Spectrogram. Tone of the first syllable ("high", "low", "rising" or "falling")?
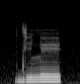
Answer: low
